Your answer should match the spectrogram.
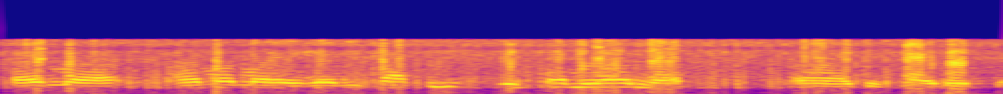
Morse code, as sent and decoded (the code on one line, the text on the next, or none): none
